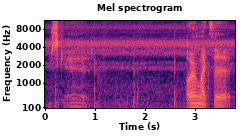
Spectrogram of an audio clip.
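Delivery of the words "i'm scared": breathy whispered admission of fear; scared whisper. Real, not acted. Streamer alone in a dark store, whispering in fear. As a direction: whisper it as if something might hear.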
